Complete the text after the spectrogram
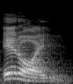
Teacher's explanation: Herói é uma palavra oxítona que tem a última sílaba mais forte. Ela tem aí eh a o ditongo aberto, oi, herói.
